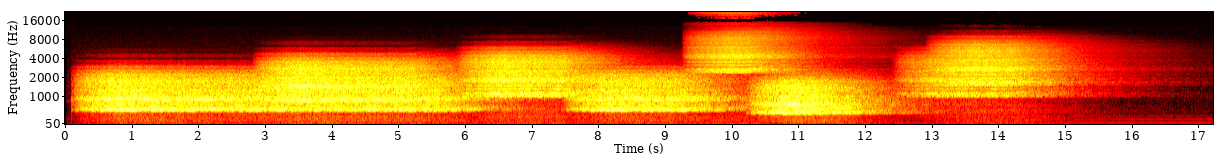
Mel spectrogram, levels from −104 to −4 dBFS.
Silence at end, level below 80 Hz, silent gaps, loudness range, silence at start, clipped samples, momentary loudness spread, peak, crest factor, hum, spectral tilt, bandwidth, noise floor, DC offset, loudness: 2.1 s; -64 dBFS; none; 4 LU; 0.15 s; under 0.1%; 12 LU; 0 dBFS; 18 dB; none; 1 dB/octave; over 20 kHz; -69 dBFS; under 0.1%; -16 LUFS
